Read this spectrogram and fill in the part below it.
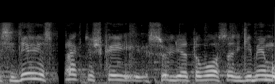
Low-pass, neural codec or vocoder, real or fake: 7.2 kHz; none; real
